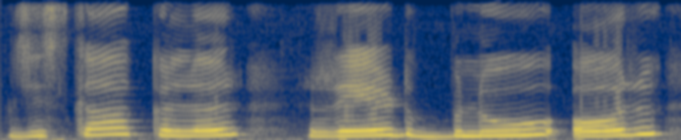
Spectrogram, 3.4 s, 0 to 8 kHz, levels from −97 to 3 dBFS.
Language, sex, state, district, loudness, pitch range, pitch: Hindi, female, Jharkhand, Ranchi, -12 LUFS, 275-335 Hz, 295 Hz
